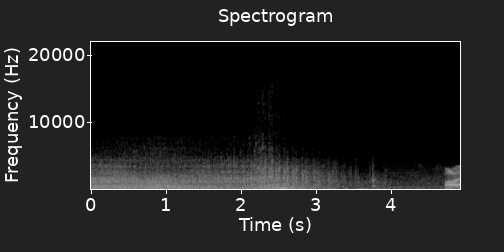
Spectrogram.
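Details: Free riding lawn mower, spark plugs refitted, fails without priming: uneven, rough low chugging for a few seconds that fades and dies; fires only on starting fluid, real cause unknown.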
